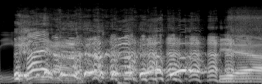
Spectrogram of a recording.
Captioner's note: all laughing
